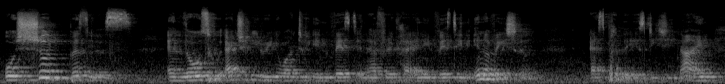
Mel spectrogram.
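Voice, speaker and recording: A woman with a very low voice poses a thoughtful question during a workshop, restarting phrases as she weighs two options. She is picked up by a distant mic in a reverberant hall, with clear noise in the background. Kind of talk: question in a panel discussion. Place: conference hall.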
